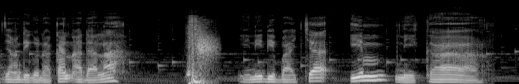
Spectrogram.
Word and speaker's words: 입니까: digunakan adalah ini dibaca imnika jadi dalam aturan membaca jika konsumen akhir B Hai bertemu dengan niion maka huruf Yap itu berubah cara pelafalannya seperti huruf M jadi hypnic adipraja imnika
